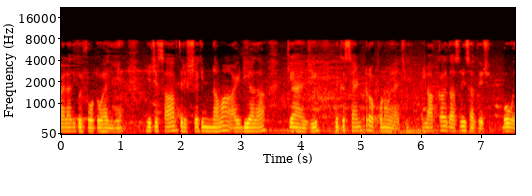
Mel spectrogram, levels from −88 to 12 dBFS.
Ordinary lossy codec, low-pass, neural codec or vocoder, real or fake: none; none; none; real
